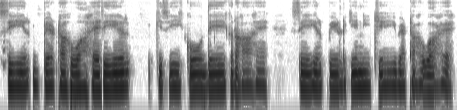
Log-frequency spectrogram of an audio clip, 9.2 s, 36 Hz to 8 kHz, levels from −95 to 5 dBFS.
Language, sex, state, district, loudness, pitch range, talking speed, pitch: Hindi, male, Bihar, Bhagalpur, -16 LUFS, 110-115 Hz, 120 wpm, 115 Hz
